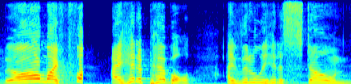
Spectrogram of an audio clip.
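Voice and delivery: high loud disbelief; startled outcry. Real, not acted. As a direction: shout in shock. Hitting a pebble.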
